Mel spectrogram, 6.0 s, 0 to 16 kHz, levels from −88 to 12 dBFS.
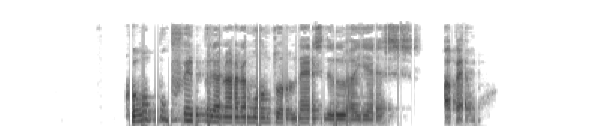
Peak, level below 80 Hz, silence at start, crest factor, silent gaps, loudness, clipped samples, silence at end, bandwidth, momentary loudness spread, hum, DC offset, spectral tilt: -2 dBFS; -50 dBFS; 1.25 s; 20 dB; 4.23-4.43 s; -20 LUFS; under 0.1%; 1.3 s; 8 kHz; 8 LU; none; under 0.1%; -4.5 dB/octave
